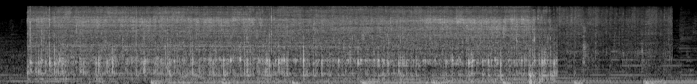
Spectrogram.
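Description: Tap water running hard into a water filter pitcher in a stainless steel sink, starting suddenly and cutting off about five and a half seconds in. Near the end comes a lighter rattle of cereal flakes poured into a bowl.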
